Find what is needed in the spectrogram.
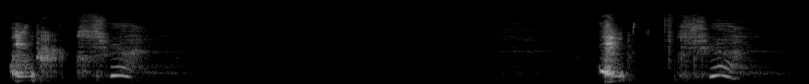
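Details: Early-morning sneeze attack while getting dressed: two forceful sneezes, each with a quick breath in before the burst, separated by a few seconds of quiet.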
